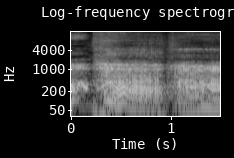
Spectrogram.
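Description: A large creature lets out a deep, rough grunt of pain right above the listener, a loud, close, guttural groan lasting over a second with a brief catch partway through, the sound coming from its gullet. No speech.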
